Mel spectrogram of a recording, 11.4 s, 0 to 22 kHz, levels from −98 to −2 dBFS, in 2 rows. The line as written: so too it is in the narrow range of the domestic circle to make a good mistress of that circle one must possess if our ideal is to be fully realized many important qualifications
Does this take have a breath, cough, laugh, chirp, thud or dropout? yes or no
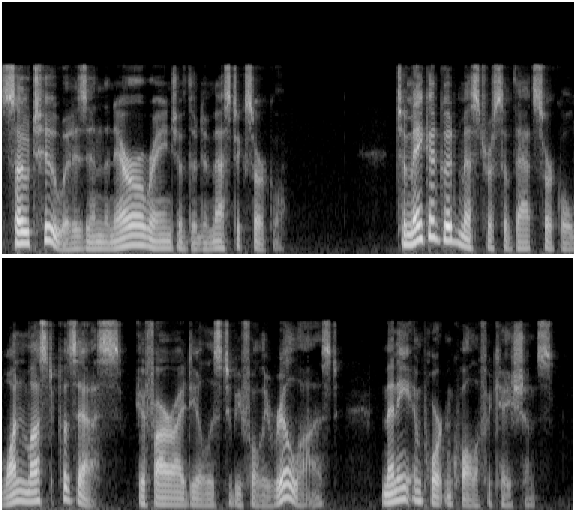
no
